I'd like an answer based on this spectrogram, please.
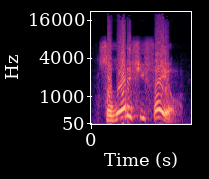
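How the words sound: It sounds like a sincere, open question. If you fail, what do you do next? "One is this"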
